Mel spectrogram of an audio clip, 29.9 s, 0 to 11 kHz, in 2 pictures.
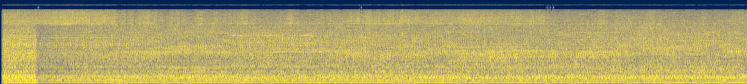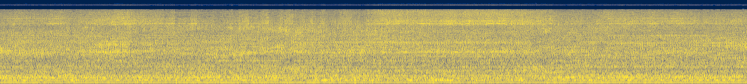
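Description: John Deere 4500 compact tractor's diesel engine running steadily while cutting grass, a constant drone with a low hum under a broad rushing noise. It is a little louder for the first split second.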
